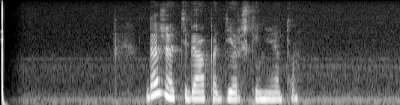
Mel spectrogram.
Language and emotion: Russian, sad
